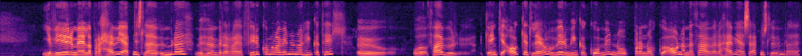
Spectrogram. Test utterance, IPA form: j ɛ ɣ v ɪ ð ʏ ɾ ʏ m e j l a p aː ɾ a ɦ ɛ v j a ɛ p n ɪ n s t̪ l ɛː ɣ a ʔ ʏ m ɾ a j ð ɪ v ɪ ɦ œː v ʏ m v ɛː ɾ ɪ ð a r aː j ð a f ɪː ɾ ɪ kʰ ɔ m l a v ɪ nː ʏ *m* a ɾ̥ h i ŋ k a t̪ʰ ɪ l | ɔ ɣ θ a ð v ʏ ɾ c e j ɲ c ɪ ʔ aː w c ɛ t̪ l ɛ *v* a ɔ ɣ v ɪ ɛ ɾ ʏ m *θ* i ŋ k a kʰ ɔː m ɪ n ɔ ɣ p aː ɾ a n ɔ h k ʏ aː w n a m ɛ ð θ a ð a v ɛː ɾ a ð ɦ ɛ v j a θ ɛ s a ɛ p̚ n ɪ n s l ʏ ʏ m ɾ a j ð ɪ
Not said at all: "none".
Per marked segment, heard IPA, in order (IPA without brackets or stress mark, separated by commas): n, ɣ, h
